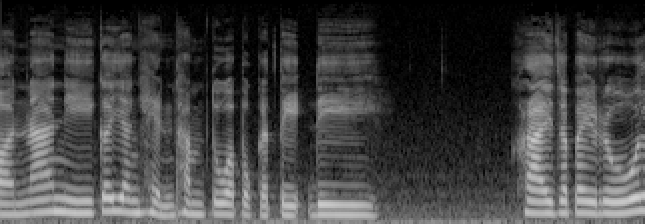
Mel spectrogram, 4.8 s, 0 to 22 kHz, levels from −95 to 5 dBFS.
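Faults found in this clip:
No audible faults found; nothing to action.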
